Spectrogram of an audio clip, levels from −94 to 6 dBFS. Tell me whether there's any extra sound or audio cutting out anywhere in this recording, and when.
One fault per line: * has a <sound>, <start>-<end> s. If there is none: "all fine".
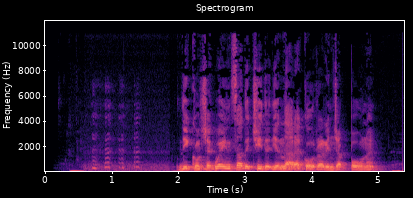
* has a laugh, 0.7-1.5 s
